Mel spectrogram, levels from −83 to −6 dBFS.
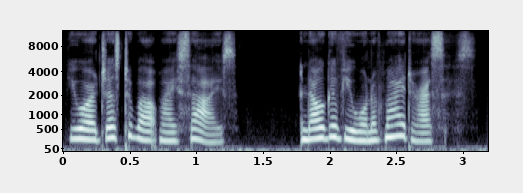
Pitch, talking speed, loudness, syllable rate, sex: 240 Hz, 265 wpm, -17 LUFS, 6.8 syllables/s, female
